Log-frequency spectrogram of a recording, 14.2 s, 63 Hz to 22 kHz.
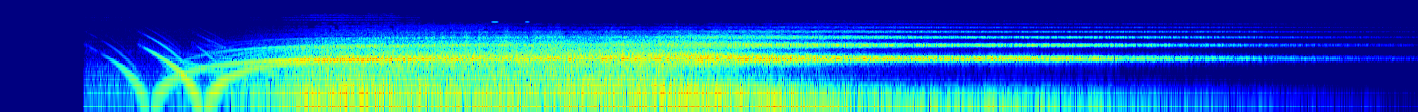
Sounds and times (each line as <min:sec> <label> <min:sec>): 0:01.1 start ringtone effect 0:03.4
